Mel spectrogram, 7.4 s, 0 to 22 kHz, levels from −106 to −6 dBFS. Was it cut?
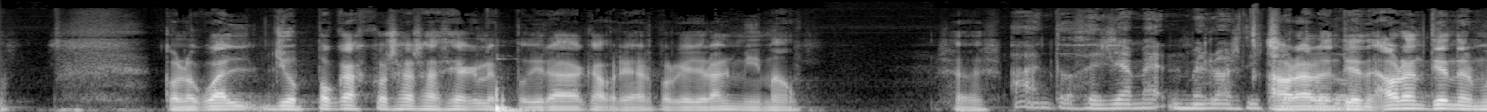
no; 0 cuts

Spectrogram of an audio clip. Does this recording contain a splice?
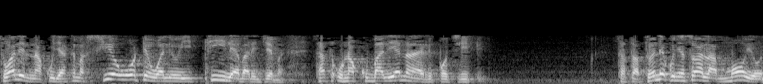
no; 0 cuts

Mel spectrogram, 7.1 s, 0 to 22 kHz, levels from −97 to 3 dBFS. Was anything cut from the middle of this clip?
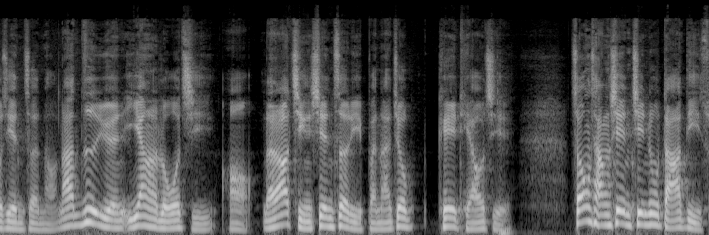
yes; 2 cuts; at 2.2 s, 4.3 s

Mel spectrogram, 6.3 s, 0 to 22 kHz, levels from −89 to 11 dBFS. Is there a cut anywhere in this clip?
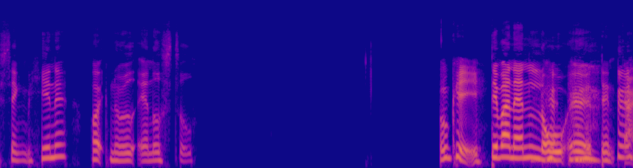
yes; 1 cut; at 1.1 s

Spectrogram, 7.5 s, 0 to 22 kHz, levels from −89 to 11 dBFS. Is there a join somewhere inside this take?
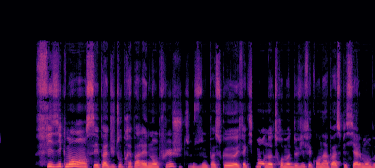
no; 0 cuts

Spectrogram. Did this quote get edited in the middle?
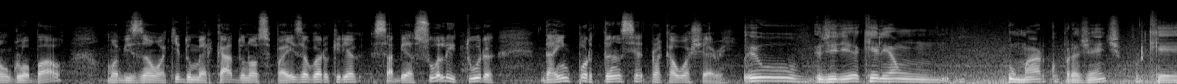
yes; 1 cut; at 6.5 s

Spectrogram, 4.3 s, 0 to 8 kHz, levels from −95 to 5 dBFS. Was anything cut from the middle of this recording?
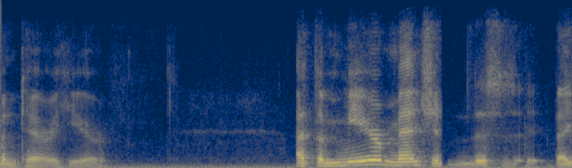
yes; 2 cuts; at 2.1 s, 3.3 s

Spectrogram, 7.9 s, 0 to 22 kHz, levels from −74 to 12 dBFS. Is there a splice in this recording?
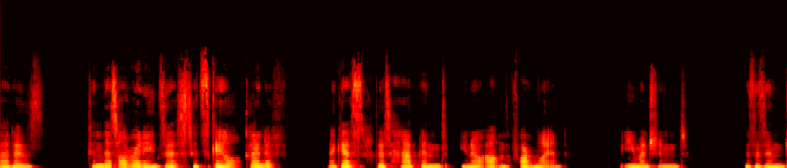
no; 0 cuts

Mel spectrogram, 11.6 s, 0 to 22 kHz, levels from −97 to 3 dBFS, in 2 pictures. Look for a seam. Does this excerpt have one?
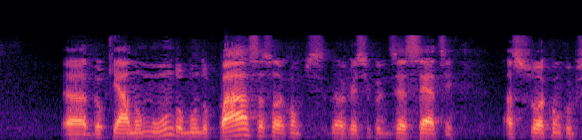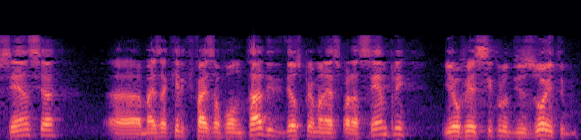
no; 0 cuts

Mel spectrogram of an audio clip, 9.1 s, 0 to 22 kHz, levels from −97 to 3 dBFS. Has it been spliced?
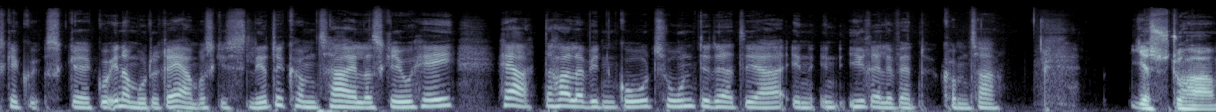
yes; 1 cut; at 4.0 s

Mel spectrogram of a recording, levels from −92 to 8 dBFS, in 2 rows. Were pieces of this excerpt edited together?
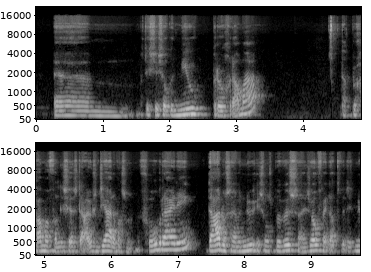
yes; 1 cut; at 7.3 s

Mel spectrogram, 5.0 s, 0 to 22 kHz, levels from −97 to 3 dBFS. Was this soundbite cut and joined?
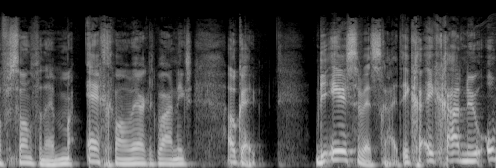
no; 0 cuts

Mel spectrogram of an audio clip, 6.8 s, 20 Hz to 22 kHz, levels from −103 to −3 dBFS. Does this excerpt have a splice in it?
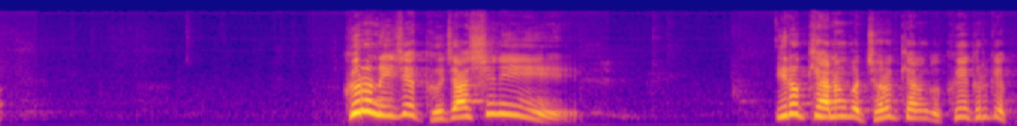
no; 0 cuts

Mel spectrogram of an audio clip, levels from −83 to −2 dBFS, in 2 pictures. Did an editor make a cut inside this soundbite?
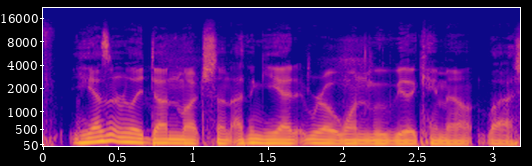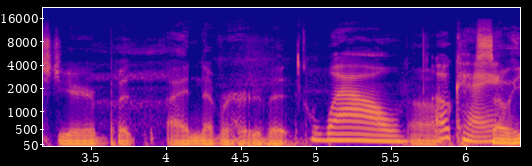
no; 0 cuts

